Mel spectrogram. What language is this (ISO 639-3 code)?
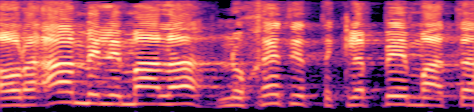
heb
